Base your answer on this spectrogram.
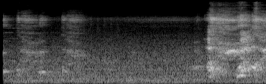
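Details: Girl coughing: quiet room noise, then one loud, harsh cough burst from a child at the end.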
